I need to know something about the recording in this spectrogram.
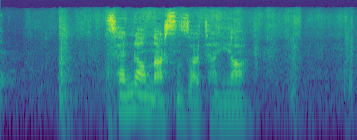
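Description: A second woman answers calmly close by.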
